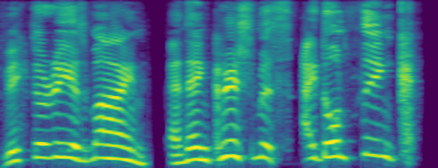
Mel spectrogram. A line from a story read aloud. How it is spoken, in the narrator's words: he yells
